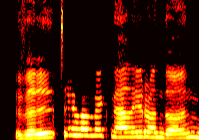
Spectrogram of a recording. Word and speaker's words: Cheyla McNally Rondon: Um, this week we have my friend and future roommate, uh, Shayla McN Rondon, who is, how do you say your name? Is that it? Shayla McNal Randon, but close. I can't roll my ars, but I'll learn.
